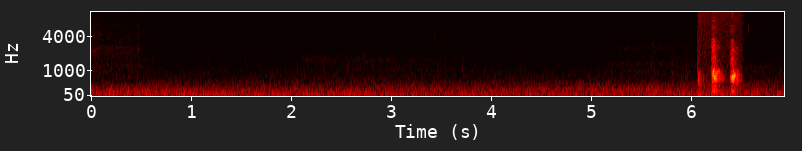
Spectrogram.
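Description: A chicken's short burst of two quick, loud clucks, played as a stream sound alert, cuts in near the end after several seconds of faint background hiss.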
